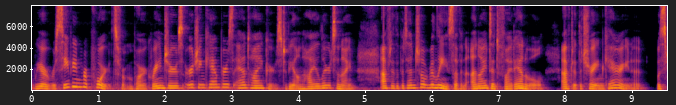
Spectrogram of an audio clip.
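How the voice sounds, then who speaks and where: A woman's voice: medium pitch, darkish tone, slight background noise, lightly acted. A woman voicing a late-night radio host, reading a scripted bulletin in a formal announcer manner for a radio play.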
